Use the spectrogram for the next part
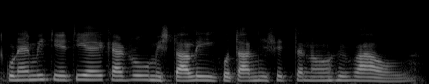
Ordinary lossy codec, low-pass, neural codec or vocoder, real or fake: none; 7.2 kHz; codec, 16 kHz, about 1 kbps, DyCAST, with the encoder's durations; fake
